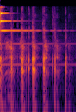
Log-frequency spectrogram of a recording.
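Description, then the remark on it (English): A small bell rings in a quick series of about six bright dings, moderately loud, with a few softer clinks between strikes. “Oh, I got a bell. Ding, ding, ding, ding, ding.”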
